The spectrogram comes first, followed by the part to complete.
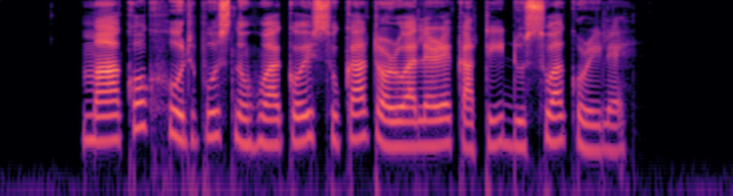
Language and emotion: Assamese, neutral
